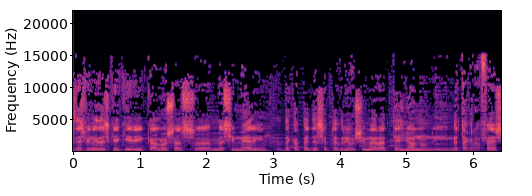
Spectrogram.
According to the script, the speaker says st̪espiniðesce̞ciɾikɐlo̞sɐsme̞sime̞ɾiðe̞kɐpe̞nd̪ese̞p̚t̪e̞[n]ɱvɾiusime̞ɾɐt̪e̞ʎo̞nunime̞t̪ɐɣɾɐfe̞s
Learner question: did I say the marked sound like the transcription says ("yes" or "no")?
no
